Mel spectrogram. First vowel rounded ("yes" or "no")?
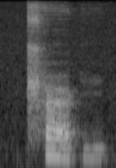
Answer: no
